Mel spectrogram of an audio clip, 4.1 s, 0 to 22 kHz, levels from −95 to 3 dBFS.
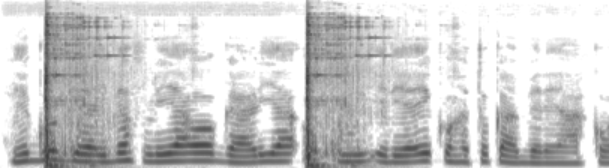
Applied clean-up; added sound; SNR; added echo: classical method spectral subtraction.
